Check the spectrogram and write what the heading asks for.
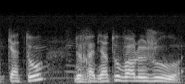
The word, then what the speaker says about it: K.to: À l'initiative du diocèse de Paris et non des groupes de presse catholiques, une chaîne de télévision catholique provisoirement baptisée K.to, prononcée Cato, devrait bientôt voir le jour.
